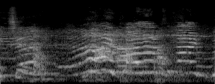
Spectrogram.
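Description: Children's high-pitched voices as they play.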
